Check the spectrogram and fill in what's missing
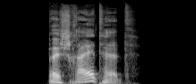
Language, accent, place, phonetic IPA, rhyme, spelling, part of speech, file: German, Germany, Berlin, [bəˈʃʁaɪ̯tət], -aɪ̯tət, beschreitet, verb, De-beschreitet.ogg
- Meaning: inflection of beschreiten: 1. third-person singular present 2. second-person plural present 3. second-person plural subjunctive I 4. plural imperative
